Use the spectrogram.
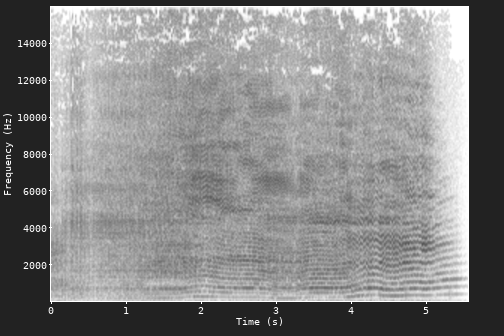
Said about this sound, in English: Lisa swallowed a scream, and the attic door opened with a long...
